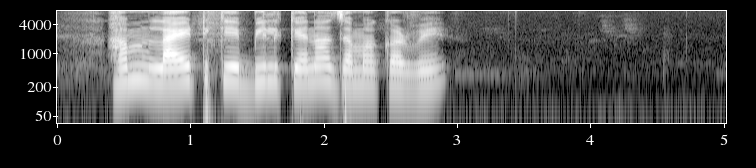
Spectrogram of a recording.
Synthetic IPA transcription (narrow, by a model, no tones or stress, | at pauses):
həmlaɪʈkebilkɛnad͡ʒəmakəɾbẽ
